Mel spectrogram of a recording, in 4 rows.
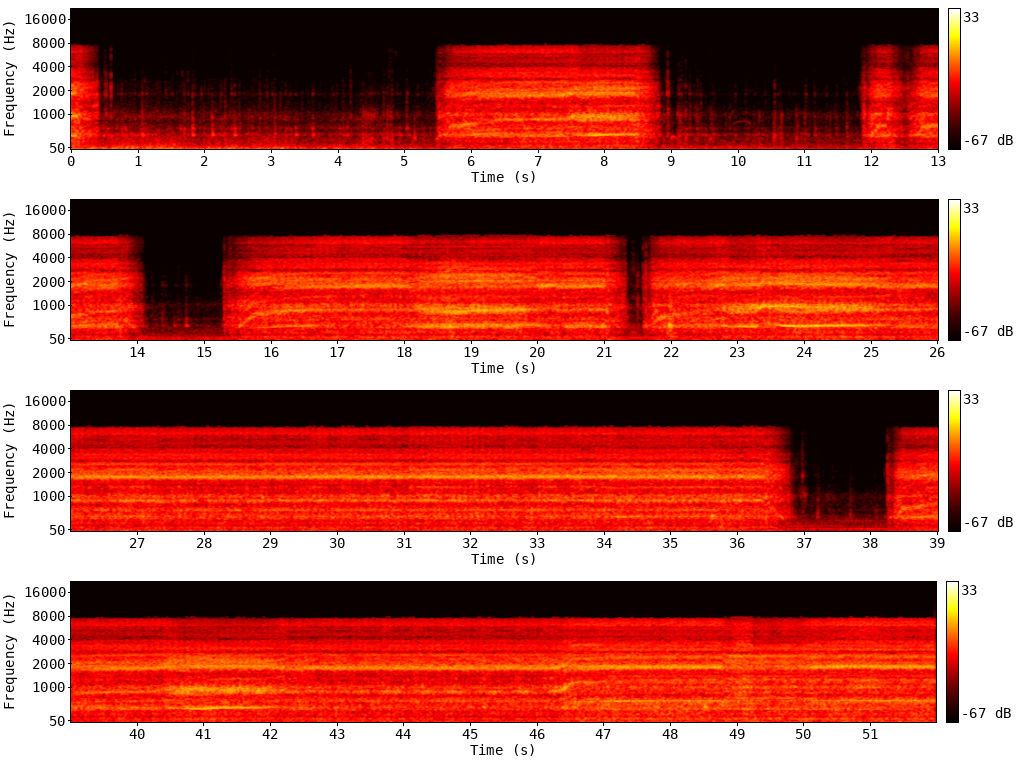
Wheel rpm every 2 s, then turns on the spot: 20, 0, 10, 100, 40, 0, 50, 20, 110, 110, 90, 100, 120, 110, 110, 110, 110, 110, 40, 70, 110, 110, 110, 140, 160, 160.
none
